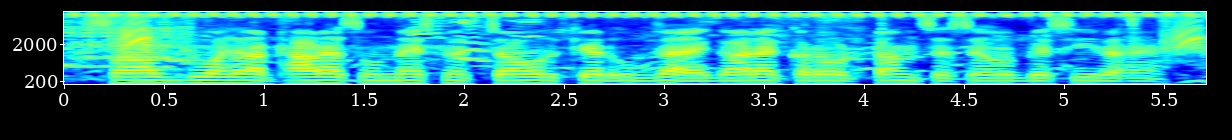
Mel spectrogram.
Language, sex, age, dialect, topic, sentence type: Maithili, male, 18-24, Bajjika, agriculture, statement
